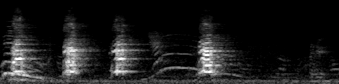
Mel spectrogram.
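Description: Small dog barking four times in about two and a half seconds, short, loud barks.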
